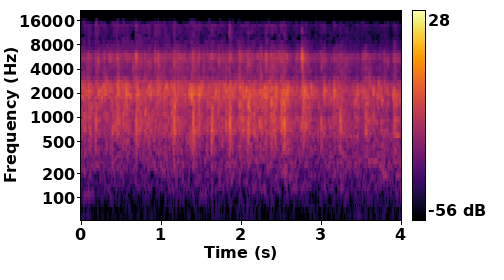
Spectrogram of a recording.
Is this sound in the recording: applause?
yes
